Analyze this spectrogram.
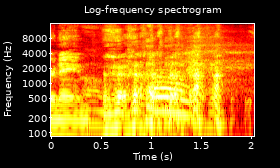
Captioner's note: guy chuckles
